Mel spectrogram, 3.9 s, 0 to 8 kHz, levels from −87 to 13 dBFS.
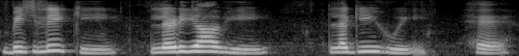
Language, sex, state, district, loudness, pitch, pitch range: Hindi, female, Himachal Pradesh, Shimla, -18 LUFS, 230 Hz, 190-255 Hz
